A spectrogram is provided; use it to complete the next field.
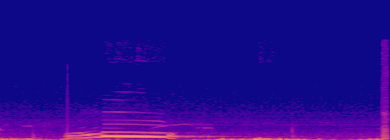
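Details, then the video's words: A common loon in Maine, recorded from a kayak, gives a single clear, mournful call that rises, then holds steady for about a second before fading, over soft low rumbling background noise. "Loon Calls"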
